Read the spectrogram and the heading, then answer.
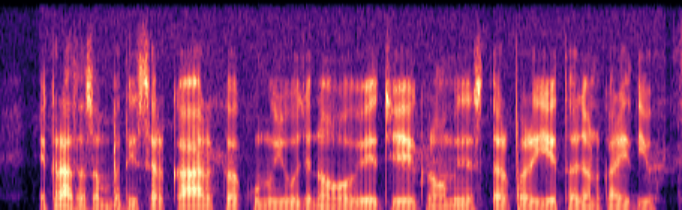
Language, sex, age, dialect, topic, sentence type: Maithili, male, 18-24, Angika, banking, question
